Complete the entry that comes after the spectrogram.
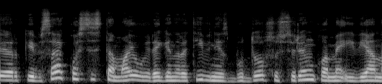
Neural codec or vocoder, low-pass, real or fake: none; 14.4 kHz; real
